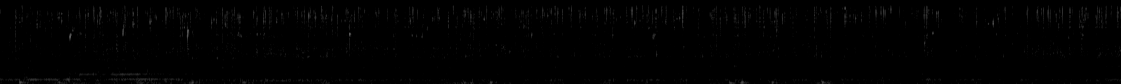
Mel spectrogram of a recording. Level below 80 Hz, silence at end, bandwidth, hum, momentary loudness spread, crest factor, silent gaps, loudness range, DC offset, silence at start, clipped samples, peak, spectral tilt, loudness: -76 dBFS; 0 s; 17 kHz; none; 4 LU; 30 dB; none; 2 LU; under 0.1%; 0 s; under 0.1%; -24 dBFS; 0 dB/octave; -51 LUFS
